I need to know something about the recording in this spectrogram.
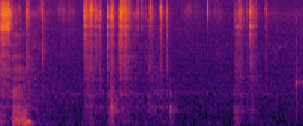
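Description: Jelly beans rattle and clatter as a hand rummages through a glass bowl.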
